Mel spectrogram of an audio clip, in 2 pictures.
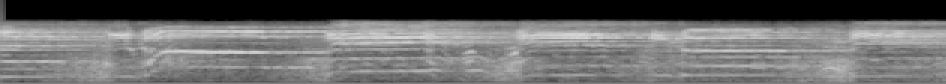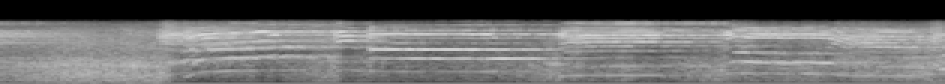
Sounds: Female singing

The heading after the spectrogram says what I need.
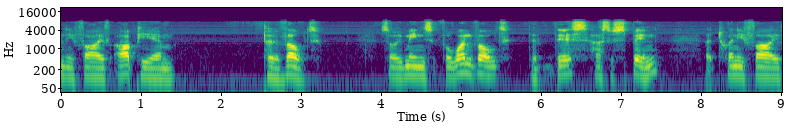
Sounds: Speech

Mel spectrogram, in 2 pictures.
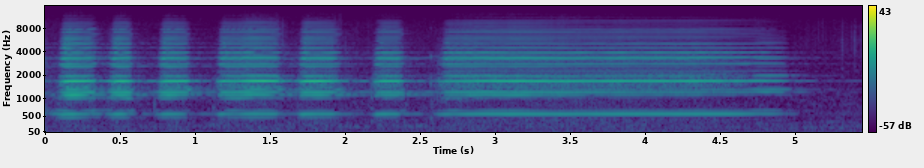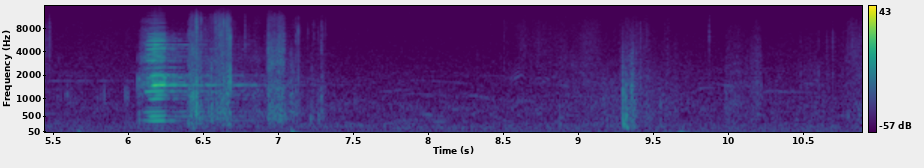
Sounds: outside, rural or natural, Music

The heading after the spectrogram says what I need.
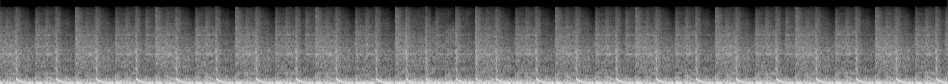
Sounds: Electronic music, Music, Techno

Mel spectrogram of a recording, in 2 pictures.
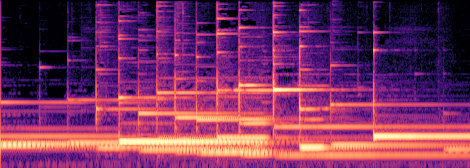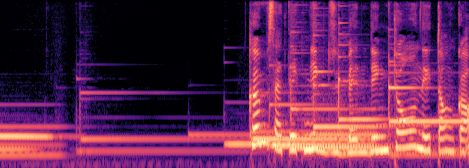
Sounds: Music, Vibraphone, Speech

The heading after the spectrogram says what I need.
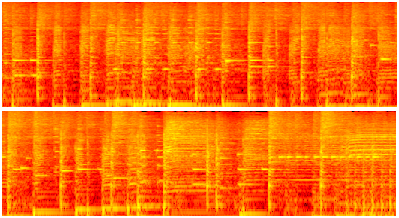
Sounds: Swing music

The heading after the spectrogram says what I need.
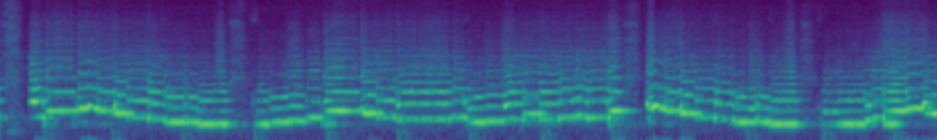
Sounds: Music, playing flute, Flute, Musical instrument, woodwind instrument

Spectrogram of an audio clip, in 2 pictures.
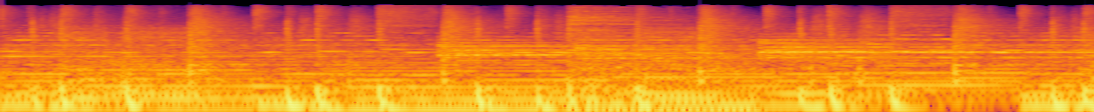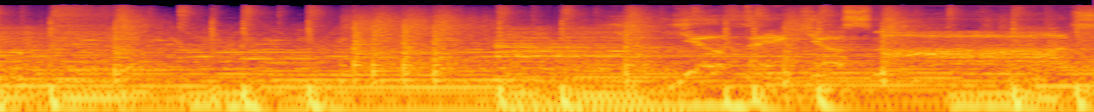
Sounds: Music

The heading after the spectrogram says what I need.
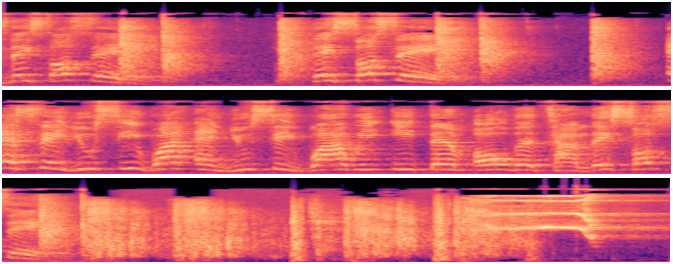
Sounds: Speech

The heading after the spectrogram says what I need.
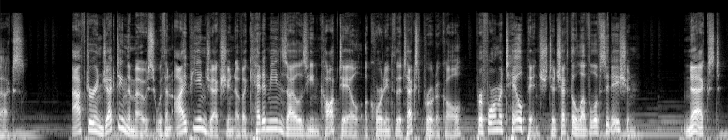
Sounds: Speech

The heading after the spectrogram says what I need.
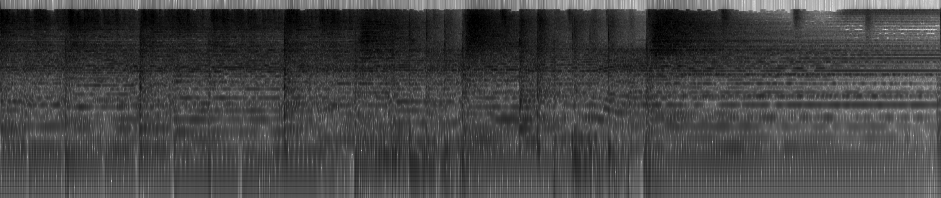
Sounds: Exciting music, Music

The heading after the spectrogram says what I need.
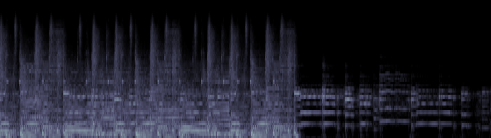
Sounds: Music

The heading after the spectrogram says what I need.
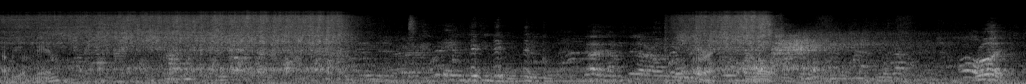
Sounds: Speech

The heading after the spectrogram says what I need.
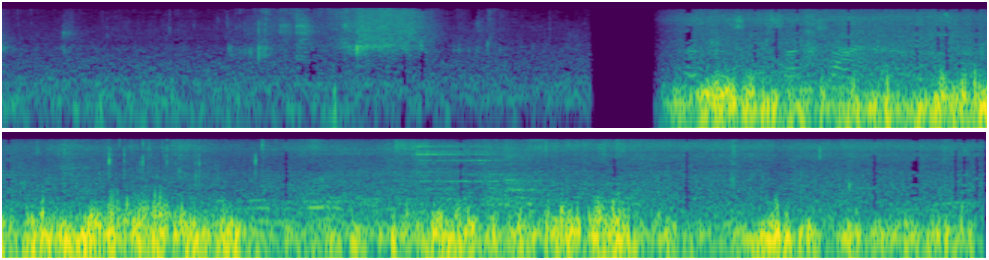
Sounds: outside, urban or man-made, Speech

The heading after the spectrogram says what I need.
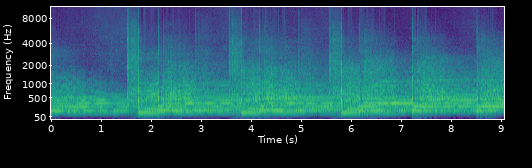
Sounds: playing tympani

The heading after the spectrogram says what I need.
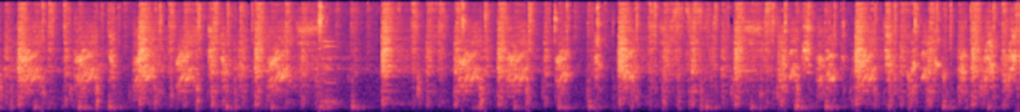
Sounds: Electronic music, Music, Scratching (performance technique)

